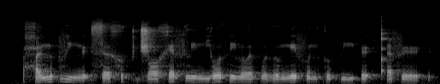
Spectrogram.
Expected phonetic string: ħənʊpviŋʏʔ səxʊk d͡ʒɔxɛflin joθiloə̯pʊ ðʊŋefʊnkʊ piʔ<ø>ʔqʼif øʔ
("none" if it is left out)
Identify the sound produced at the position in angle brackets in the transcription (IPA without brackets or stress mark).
ø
